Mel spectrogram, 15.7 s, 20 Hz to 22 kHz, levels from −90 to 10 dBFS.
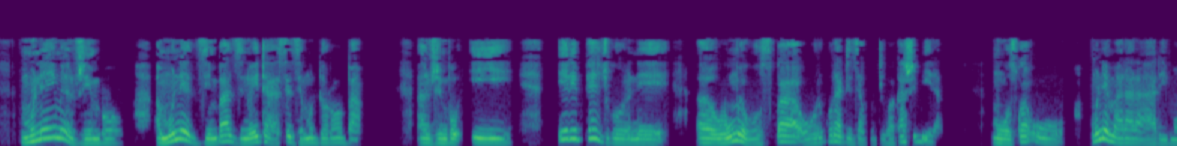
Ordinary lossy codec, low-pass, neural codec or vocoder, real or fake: MP3, 32 kbps; 7.2 kHz; none; real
